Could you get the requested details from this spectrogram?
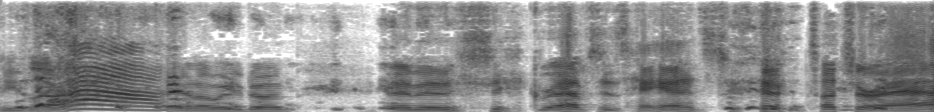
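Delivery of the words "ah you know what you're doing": scream, pitched higher. Retelling a Dracula scene where a woman touches Harker, imitating Harker screaming. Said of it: "he starts screaming".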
